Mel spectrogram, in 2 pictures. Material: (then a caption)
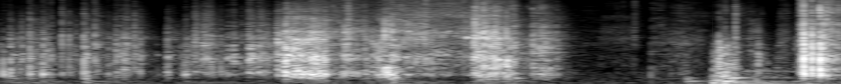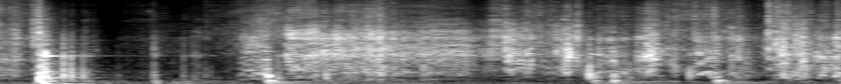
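Latex. A yellow, twisted latex modelling balloon, hollow and air-filled, is tapped and scratched by long nails, then squeezed and twisted by hand. Bright rubbery squeaks, crinkling scratches and soft taps come in uneven bursts, with a quieter gap around the middle.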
